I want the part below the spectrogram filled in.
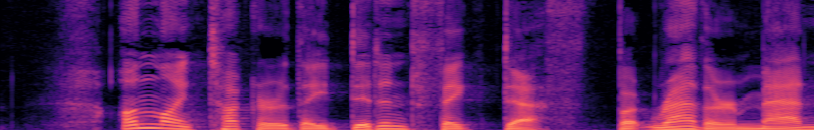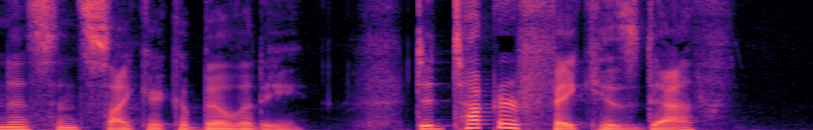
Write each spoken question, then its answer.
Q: Did Tucker fake his death?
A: Yes, Tucker faked his death.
